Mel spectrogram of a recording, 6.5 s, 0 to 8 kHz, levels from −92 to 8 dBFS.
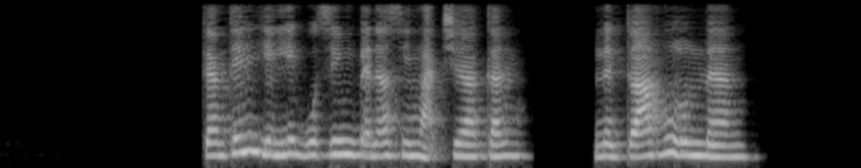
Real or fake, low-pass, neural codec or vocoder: fake; 7.2 kHz; codec, 16 kHz, 0.5 kbps, FunCodec, trained on Chinese and English, 25 frames a second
